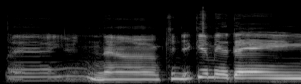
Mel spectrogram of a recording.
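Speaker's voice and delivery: high, drawn-out reluctant hedging; mock-reluctant, slow and high-pitched; hesitant stalling. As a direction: imitate her stalling, stretching the words out slowly. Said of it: "she's kinda like".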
